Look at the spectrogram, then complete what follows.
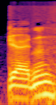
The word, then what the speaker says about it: Jordan: the Auburn Tigers say no no no it's pronounced Jordan yes yes this is sh jayen football coach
